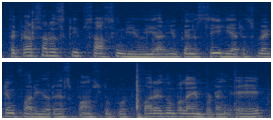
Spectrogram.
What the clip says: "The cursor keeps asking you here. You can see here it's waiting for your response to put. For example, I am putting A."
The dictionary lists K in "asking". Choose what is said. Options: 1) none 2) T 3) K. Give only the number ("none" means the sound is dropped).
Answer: 1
